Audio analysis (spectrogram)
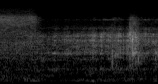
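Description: Aerosol spray can spraying paint onto a plastic car bumper, a steady close hiss that starts abruptly and runs continuously with slight surges, alone without speech.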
